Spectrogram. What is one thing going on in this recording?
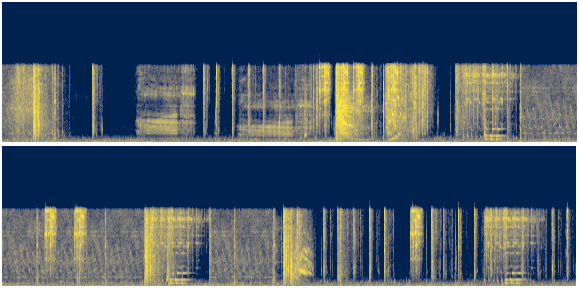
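Bright chimes ring out as coins are collected.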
